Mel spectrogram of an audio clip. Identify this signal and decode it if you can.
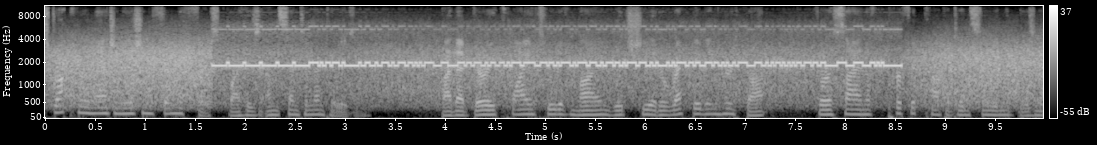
RTTY (45.45 baud, 170 Hz shift), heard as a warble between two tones, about 1900 Hz centre, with radio static and speech in English. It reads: WAAROM NIET EEN ENKEL FONDS VOOR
